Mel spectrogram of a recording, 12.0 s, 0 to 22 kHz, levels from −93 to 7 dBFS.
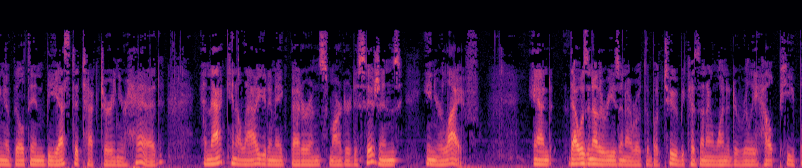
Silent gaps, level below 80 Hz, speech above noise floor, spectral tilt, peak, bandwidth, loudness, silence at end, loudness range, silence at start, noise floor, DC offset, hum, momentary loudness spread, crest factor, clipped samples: none; -40 dBFS; 23 dB; -6.5 dB/octave; -6 dBFS; 10.5 kHz; -22 LUFS; 0.1 s; 2 LU; 0 s; -45 dBFS; under 0.1%; none; 7 LU; 16 dB; under 0.1%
